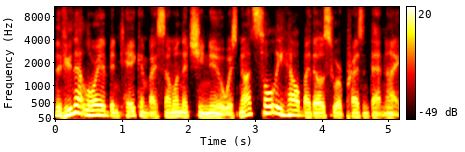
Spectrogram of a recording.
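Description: In a plain, everyday voice, a man with a fairly low pitch speaks at a fairly quick pace, with hardly any pauses. His intonation is lively, and the background is quiet. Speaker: podcast co-host. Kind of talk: scripted narration and ad read.

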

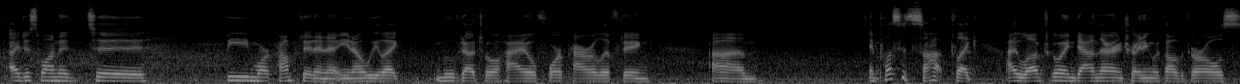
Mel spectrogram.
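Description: Heard with audible room echo, a woman speaks at a very deep, low pitch with fairly even intonation. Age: 20s. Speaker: powerlifter. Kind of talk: casual chat. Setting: outdoors on a back porch.

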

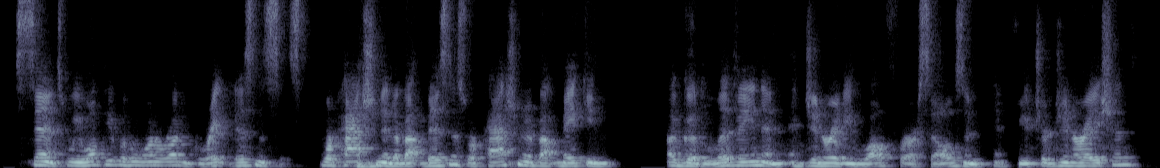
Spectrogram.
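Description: A somewhat breathy man's voice with an American accent, medium pitch, ordinary pitch variation, and a very fast pace. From Oklahoma. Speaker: restaurant chain CEO. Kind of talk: casual interview.

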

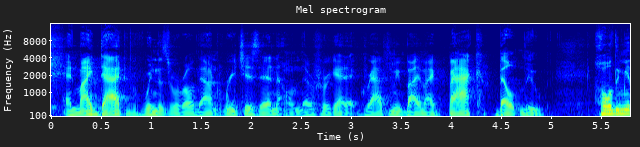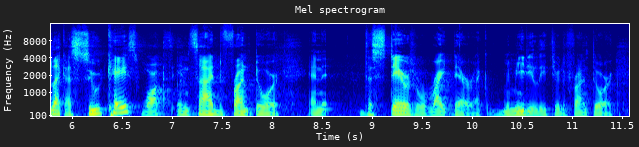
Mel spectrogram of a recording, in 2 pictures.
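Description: This man has a normal speaking voice with a fairly low pitch and ordinary pitch variation. He moves at a fairly quick pace, and his loudness swings widely. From Canada (Aurora, Ontario). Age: 20s. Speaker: podcast host. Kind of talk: casual chat.

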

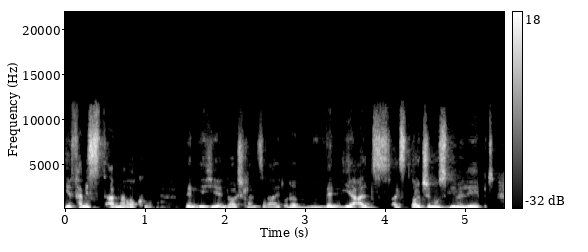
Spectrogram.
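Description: Somewhat breathy, this voice carries a dark, mellow tone. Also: man. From northern Germany (Lübeck), Turkish family. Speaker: podcaster. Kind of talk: casual chat.

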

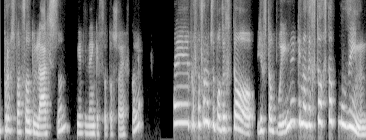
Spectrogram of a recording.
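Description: Here a woman speaks at a high pitch and a moderate pace in a dark, mellow tone. Her pitch swings very widely. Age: 20s. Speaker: graduate student, therapy client. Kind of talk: personal testimony in interview.

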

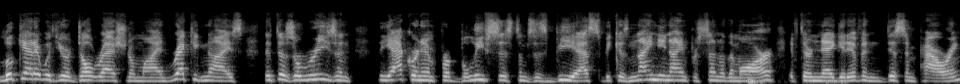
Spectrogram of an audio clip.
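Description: Raised and projected, a man's bright, sharp voice runs at a fairly quick pace, high in pitch with ordinary pitch variation. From Netherlands, moved to US at six. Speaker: entrepreneur and goal-setting coach. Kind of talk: interview with advice. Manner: emphatic.

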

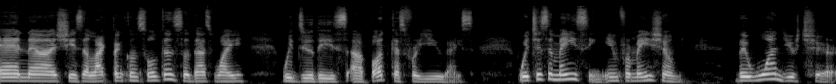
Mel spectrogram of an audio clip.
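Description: A woman's fairly low voice with a Spanish accent and lively intonation at a moderate pace, dry and close with no echo. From Venezuela. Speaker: podcast co-host. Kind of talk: reading aloud.

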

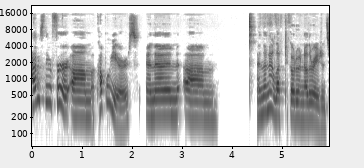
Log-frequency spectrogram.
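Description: With an ordinary speaking voice, a woman talks at a fairly quick pace and with lively intonation. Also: dry, close sound with no echo. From US Midwest (rural Wisconsin). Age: 50s. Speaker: talent acquisition manager, former art director. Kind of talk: interview conversation. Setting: remote call.

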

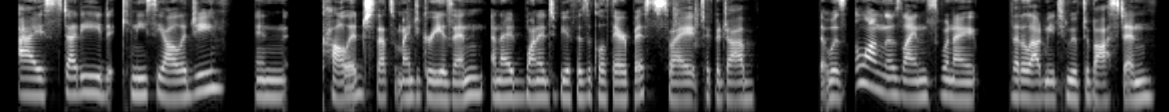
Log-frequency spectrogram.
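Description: Recorded dry and close with no echo, a woman with an American accent speaks at a very deep, low pitch with fairly even intonation. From Texas and California. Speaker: florist and business co-owner. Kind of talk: casual interview.

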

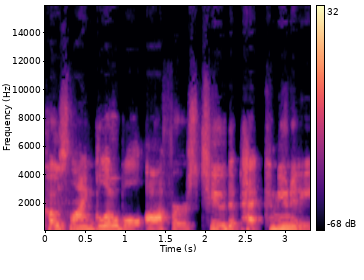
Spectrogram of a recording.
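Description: Talking at a fairly slow pace, a woman with an unremarkable speaking voice sits at a fairly high pitch. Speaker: podcast host and estate planning attorney. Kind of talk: interview.

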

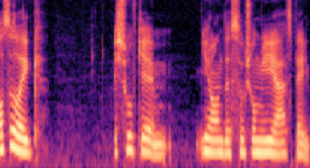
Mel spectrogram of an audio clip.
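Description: A woman's medium-pitched voice at a fairly slow pace, dry and close with no echo, on a very clean recording with a silent background. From Quebec (Outaouais). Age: young. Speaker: filmmaker. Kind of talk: casual chat. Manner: code-switching French-English.

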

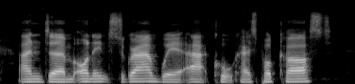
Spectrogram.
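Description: Someone speaks fairly slowly with a southern English accent. The sound is dry and close with no echo, over a quiet background. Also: man. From West Sussex, southern England. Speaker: podcast host and producer. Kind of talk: casual chat.

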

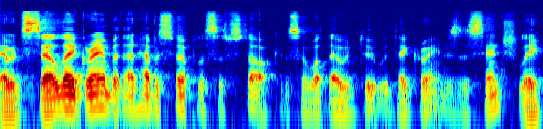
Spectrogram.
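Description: A man with an Australian accent talks at a very fast pace, his intonation lively and touched with vocal fry. The background is quiet. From Australia (Brisbane). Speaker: drinks industry professional and brand ambassador. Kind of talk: interview conversation.

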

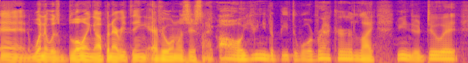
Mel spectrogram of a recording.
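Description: With hardly any pauses, a man speaks at a fairly quick pace in a dark, mellow tone, his fairly low pitch varying in an ordinary way. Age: 20s. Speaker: movement athlete. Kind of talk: casual chat.

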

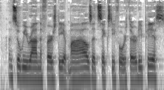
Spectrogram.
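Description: In an Irish accent, a man talks at a moderate pace with a medium pitch and monotone, flat intonation. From Ireland. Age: 30s. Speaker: professional marathon runner. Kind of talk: casual Q&A monologue. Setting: at altitude training camp.

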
